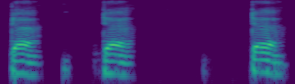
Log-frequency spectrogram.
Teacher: mengeluarkan nafas untuk makhraj Dal terlalu mundur dari gigi depan maksudnya ujung lidahnya itu terlalu mundur seperti Huruf d-nya orang Indonesia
